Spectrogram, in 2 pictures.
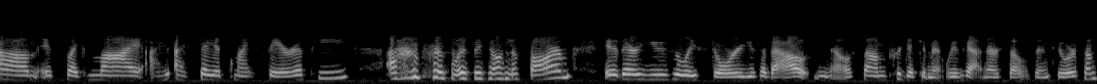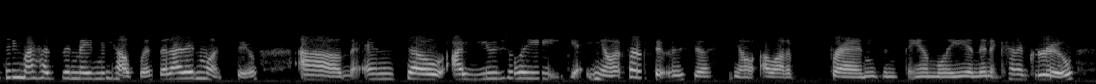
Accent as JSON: {"language": "English", "region": "Missouri", "country": "United States", "tie": "born or raised there", "said": "Well, I grew up in mid-Missouri, and I had, you know, as part of the book, I had no intention of, you know, staying in my small town."}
